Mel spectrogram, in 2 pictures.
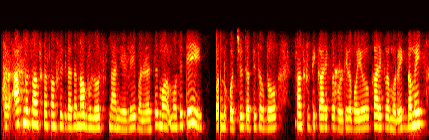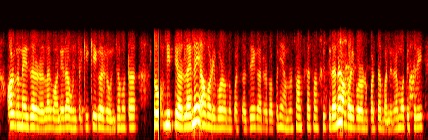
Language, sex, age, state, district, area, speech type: Nepali, female, 45-60, West Bengal, Darjeeling, rural, conversation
